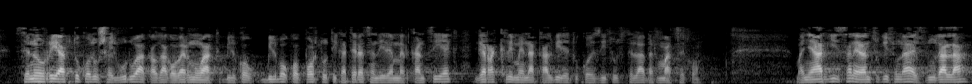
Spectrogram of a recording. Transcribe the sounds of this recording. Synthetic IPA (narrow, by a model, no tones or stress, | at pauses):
se̞ne̞wriaɾt̪uko̞ð̞usajlβuɾuakawðaɣ̞o̞β̞e̞ɾnuakbilβo̞ko̞po̞ɾt̪ut̪ikat̪e̞ɾat͡se̞nd̪iɾe̞mːe̞ɾkant͡sie̞kɡe̞rakɾime̞nakalβiðe̞t̪uko̞e̞zd̪it̪ust̪e̞laβe̞ɾmat͡se̞ko̞̰ | bajɲaːɾɣiːsane̞ɾant͡sukisunae̞zd̪uðala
